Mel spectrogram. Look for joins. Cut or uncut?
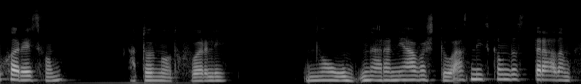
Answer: uncut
